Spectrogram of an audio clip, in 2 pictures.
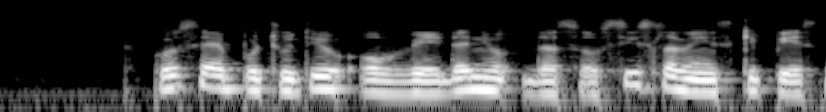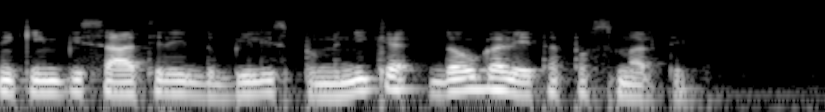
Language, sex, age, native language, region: Slovenian, male, 50-59, Slovenian, Central Slovenia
